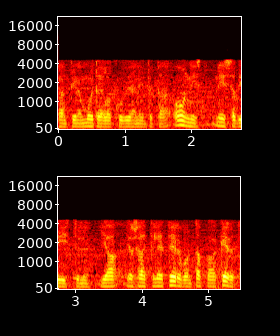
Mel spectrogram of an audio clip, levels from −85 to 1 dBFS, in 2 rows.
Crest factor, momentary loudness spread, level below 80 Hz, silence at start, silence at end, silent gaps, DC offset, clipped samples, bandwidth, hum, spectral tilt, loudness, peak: 20 dB; 11 LU; -52 dBFS; 0 s; 0 s; none; under 0.1%; under 0.1%; 4.9 kHz; none; -11 dB/octave; -22 LUFS; -2 dBFS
